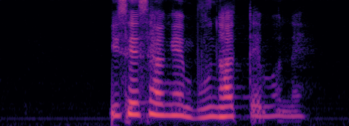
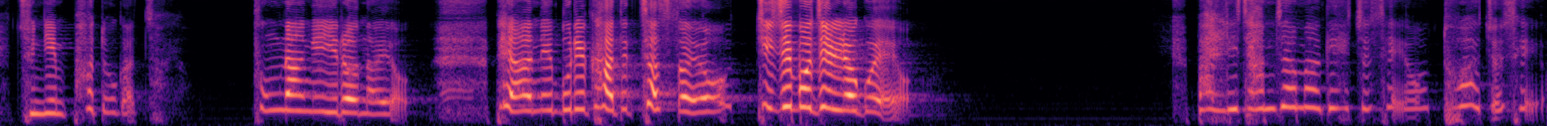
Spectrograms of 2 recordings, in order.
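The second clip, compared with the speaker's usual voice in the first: much higher and louder frightened plea; panicked cry for help; 10 semitones higher, 14 dB louder than usual. Retold or imitated. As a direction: beg for rescue as the boat sinks. Disciples crying out in storm.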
